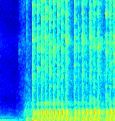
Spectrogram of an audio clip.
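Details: Honda Revo Absolute after reassembling piston rings, cylinder block and head, good compression, oil circulating: catches in half a second, quick even single-cylinder beat about ten pulses a second. Normal running.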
